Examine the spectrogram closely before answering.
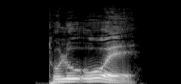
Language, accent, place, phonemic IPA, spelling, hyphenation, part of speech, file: German, Germany, Berlin, /toˈlu̯oːl/, Toluol, To‧lu‧ol, noun, De-Toluol.ogg
- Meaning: toluene (liquid hydrocarbon, C₆H₅CH₃)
